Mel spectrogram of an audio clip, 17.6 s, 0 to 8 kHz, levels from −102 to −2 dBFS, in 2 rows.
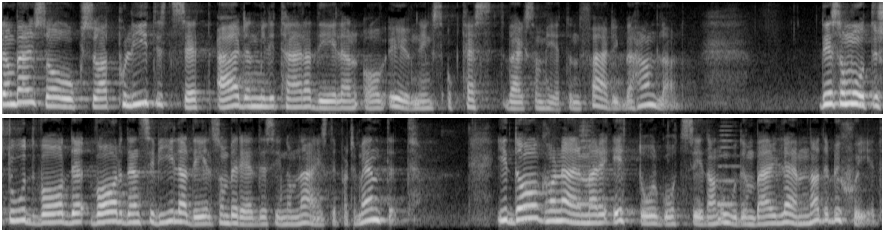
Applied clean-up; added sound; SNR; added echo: none; Brass instrument; 17 dB; none.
